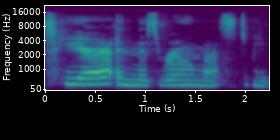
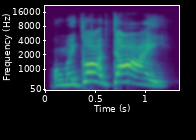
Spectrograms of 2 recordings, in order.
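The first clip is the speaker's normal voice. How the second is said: louder, yelling at the creepy toy; disgusted shout; 2 semitones higher, 11 dB louder, slower than usual. Real, not acted. Girl yelling at the creepy toy in disgust. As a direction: blurt it out in shock.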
